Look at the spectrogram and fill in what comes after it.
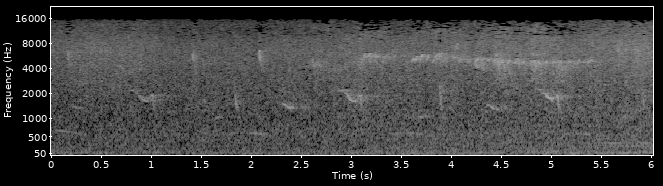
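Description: Small birds chirping: short falling chirps about once a second, with a longer high trill in the middle, over a low steady background rumble.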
